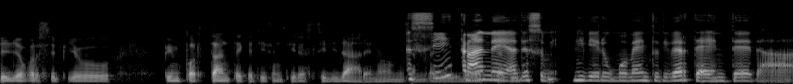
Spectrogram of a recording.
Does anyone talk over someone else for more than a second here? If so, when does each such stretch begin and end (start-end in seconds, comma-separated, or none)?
4.1-5.3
